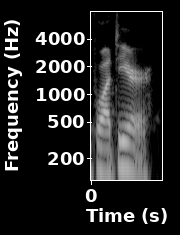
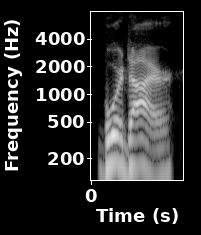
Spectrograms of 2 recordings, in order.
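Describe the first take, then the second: First: It is said with the standard pronunciation. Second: It is said the way a Texas judge said it. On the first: This is how the term is really said. The speaker calls it right. "but it's really voir dire" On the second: Someone else said it this way. The speaker calls it wrong. "as a judge in Texas once called it"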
